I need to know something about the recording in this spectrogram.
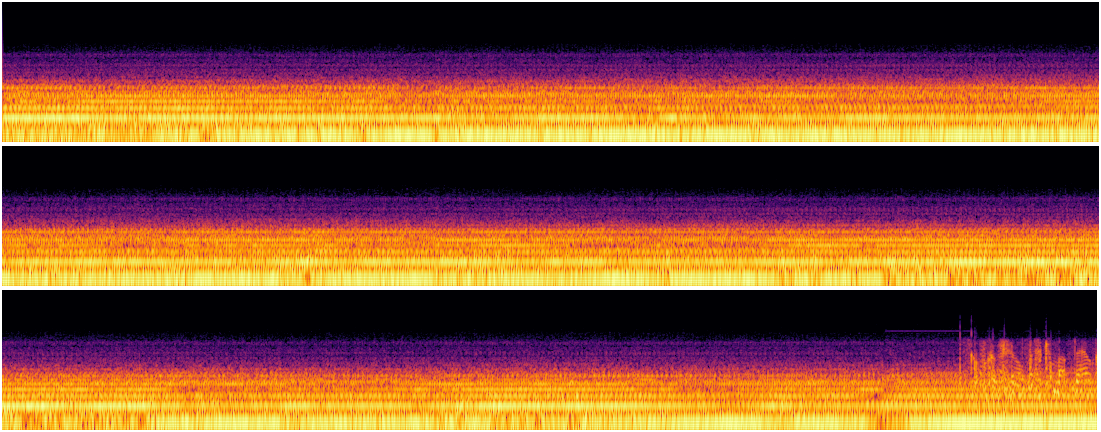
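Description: Piper Warrior II's four-cylinder Lycoming engine and propeller running steadily at climb power, heard from inside the cockpit, with an even, unchanging drone.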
